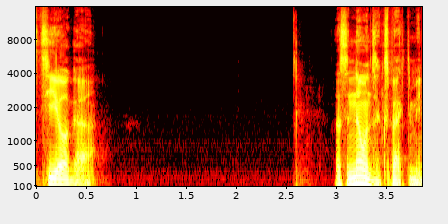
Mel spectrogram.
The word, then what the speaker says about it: Tioga: said this wrong so this is spelled Thiago this is Tioga listen no one's expecting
